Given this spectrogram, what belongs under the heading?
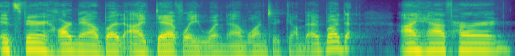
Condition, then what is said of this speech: Ataxia. And now, I mean, I know you think that you have a slight speech impediment.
